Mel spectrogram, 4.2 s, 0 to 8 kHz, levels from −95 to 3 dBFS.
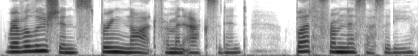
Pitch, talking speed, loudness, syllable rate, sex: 225 Hz, 130 wpm, -15 LUFS, 4.7 syllables/s, female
